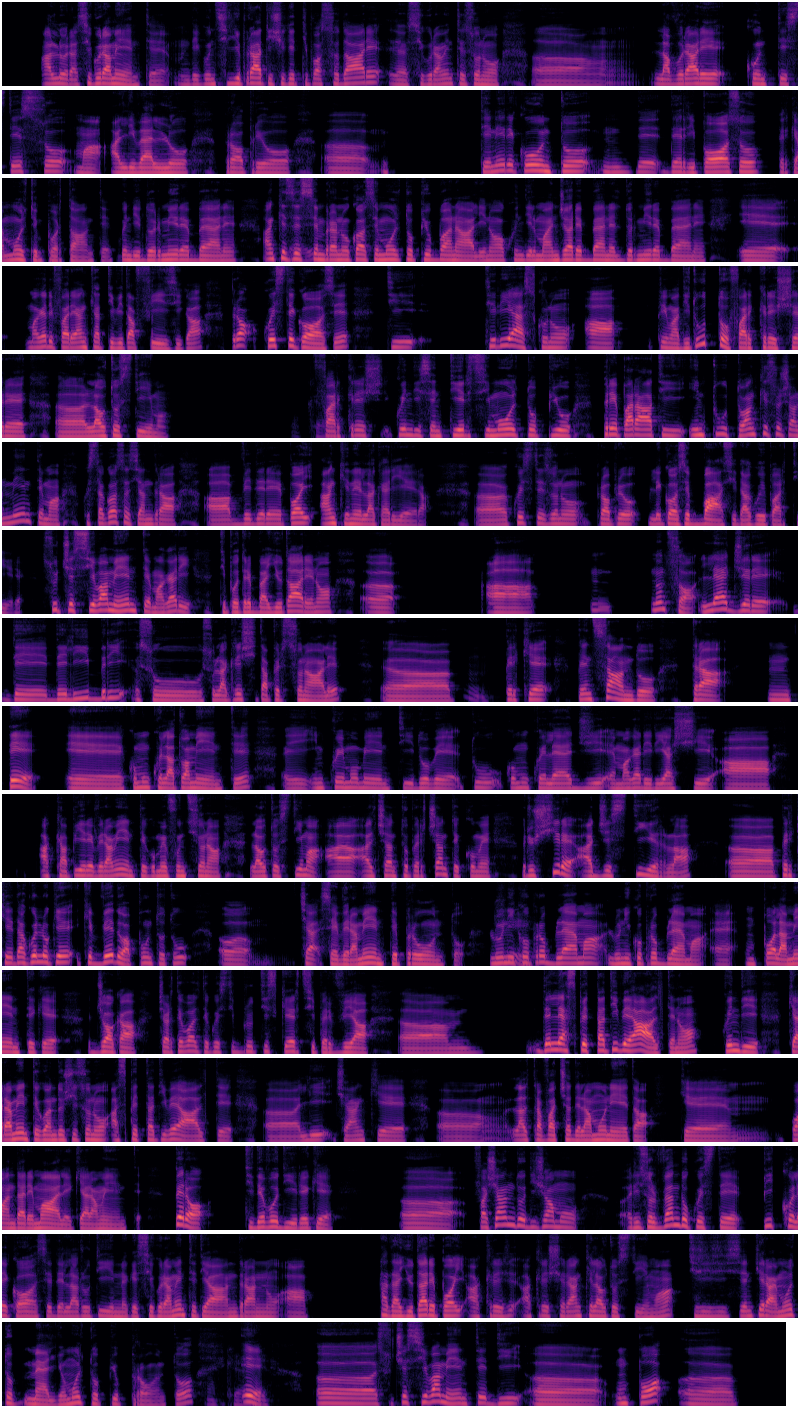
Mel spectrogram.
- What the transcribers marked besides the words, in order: other background noise; tapping; "cioè" said as "ceh"
- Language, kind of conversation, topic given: Italian, advice, Come posso affrontare la paura di fallire quando sto per iniziare un nuovo lavoro?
